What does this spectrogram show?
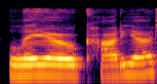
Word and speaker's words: Leokadia: Leokadia, did I say it right?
